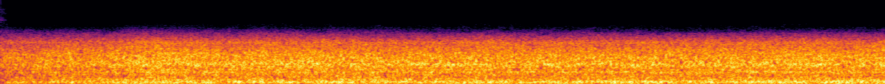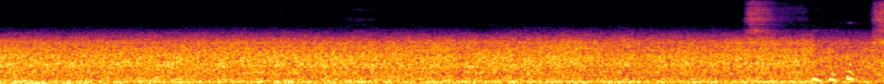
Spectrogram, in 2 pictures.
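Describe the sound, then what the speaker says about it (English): Dense highway traffic streams past a home right beside the road, a steady loud wash of engine and tire roar with no breaks, cars passing continuously at close range. "That's what you're hearing is all these cars going by."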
